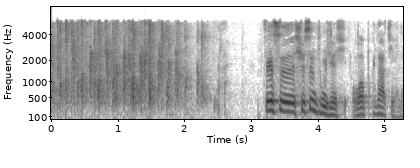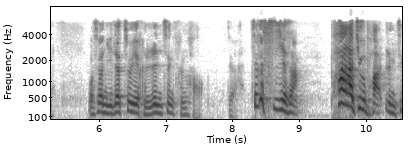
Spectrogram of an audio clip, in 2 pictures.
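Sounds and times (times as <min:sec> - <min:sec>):
audience clapping hands in a lecture: 0:00.0 - 0:02.7
speech: 0:03.2 - 0:10.5.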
